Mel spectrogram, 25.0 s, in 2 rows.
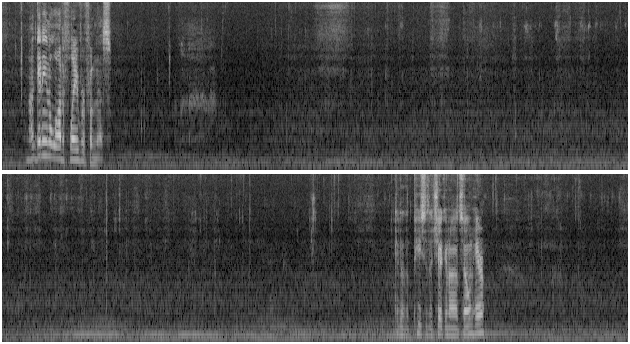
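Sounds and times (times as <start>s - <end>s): car interior hum: 0.0s - 25.0s
person chewing: 2.5s - 20.4s, 21.7s - 25.0s
wet mouth clicks: 9.2s - 17.7s, 22.2s - 24.8s.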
